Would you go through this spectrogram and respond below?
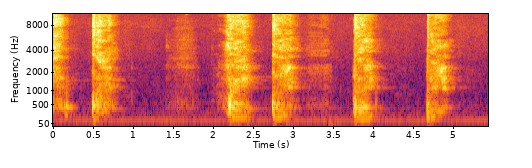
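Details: Smoker's barking cough: about six harsh, hollow, bark-like coughs in quick bursts over a steady low background hum.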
